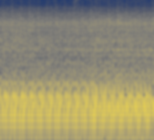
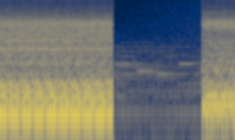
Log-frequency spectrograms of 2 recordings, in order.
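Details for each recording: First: Subaru at idle after the spark plugs were made accessible: loud, lumpy, uneven idle with occasional stumbles. The engine is still misfiring badly. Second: Subaru, warm engine idle after refitting a spark plug that had gone in skewed: steady, even idle with no shudder, and the rev test sounds normal. The misfire is fixed.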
